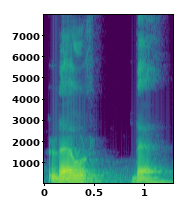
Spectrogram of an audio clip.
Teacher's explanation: जो ट वर्ग है उसी को ही हम मूर्धन्य व्यंजन कहते हैं, क्योंकि इनके उच्चारण के समय जो वायु है वो मूर्धन्य या मूर्धा से टकराकर बाहर निकलती है।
